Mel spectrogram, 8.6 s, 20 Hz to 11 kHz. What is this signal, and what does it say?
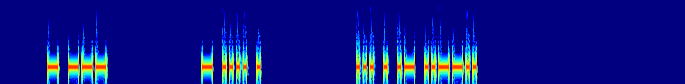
Morse code, heard as a keyed tone, about 28 wpm, 700 Hz. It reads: TO THE SEA?
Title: 4x Word-Spacing - Sentences from Top 300 Words - 28wpm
